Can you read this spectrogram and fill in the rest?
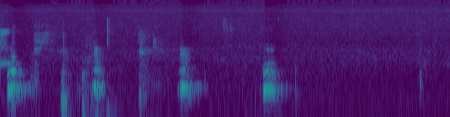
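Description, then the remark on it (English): Dogs bark in a handful of irregular bursts over the first few seconds, some with a whiny, whimpering edge. Then the barking stops, leaving near silence and one faint sound. “And my dogs.”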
